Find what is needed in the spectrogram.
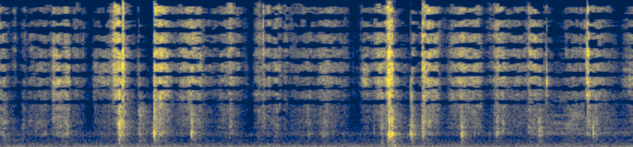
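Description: Tarot cards being shuffled by hand, faint, with a few soft card snaps about a second in and again at about two and a half seconds in.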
